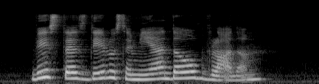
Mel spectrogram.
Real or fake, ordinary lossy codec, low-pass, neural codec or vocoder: real; none; none; none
